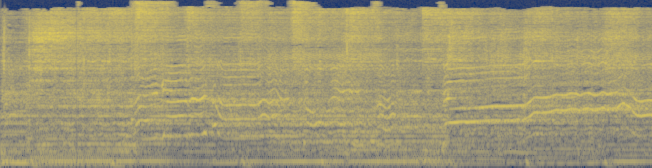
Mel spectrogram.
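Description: A woman singing a pop ballad live with full band backing, holding long notes and sliding up to higher ones about a second and a half in and again near four and a half seconds.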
